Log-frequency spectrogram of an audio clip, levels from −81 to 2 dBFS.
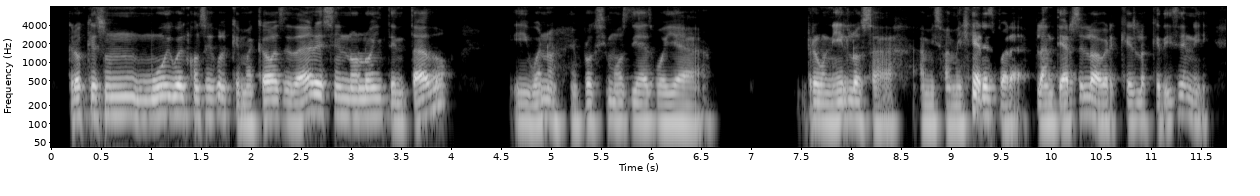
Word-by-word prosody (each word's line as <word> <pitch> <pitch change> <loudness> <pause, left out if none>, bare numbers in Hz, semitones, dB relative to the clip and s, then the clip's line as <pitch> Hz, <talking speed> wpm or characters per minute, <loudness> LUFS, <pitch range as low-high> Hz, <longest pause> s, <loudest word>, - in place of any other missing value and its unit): Creo 130 +1 +1
que 140 - +1
es 140 - -2
un 140 -3 0
muy 140 +3 +3
buen 140 -1 +5
consejo 130 -1 -2
el 130 - -3
que 110 - -6
me 105 0 -2
acabas 120 +4 +3
de 115 - -4
dar. 115 +7 +5
Ese 145 -2 +2
no 125 -1 +1
lo 130 0 +3
he 130 - +3
intentado 110 -5 0 0.5
y 110 0 -5
bueno, 110 +1 -2
en 100 - -7
próximos 110 0 -5
días 110 -1 -1
voy 105 0 -1
a 105 +2 -3 0.9
reunirlos 115 +1 0
a 105 +1 -6 0.2
a 105 - -7
mis 100 0 -4
familiares 100 +7 +3
para - - -2
planteárselo 105 +6 +2
a - - +6
ver 110 0 -1
qué - - -5
es 110 - -4
lo 110 0 -6
que - - -4
dicen 120 +5 -5
y 110 - -11
110 Hz, 205 wpm, -20 LUFS, 105-130 Hz, 0.9 s, a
